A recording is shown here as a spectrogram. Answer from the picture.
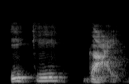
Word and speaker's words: Ikigai: So Ikigai is actually a Japanese word, and there's a really easy way to pronounce it, right? Ikigai. Think of a guy who's really messy, Ikigai, right? That's what it is. That's how easy it is.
